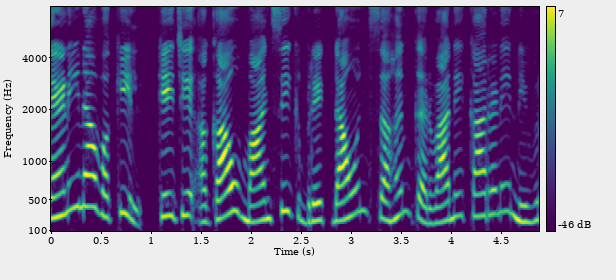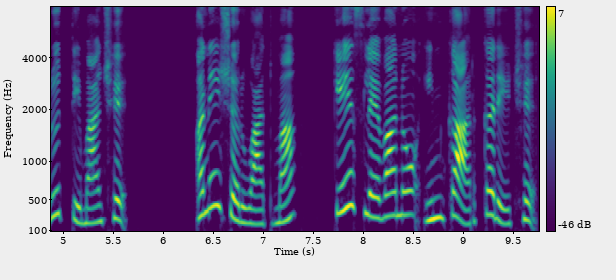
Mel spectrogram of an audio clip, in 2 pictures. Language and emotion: Gujarati, neutral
